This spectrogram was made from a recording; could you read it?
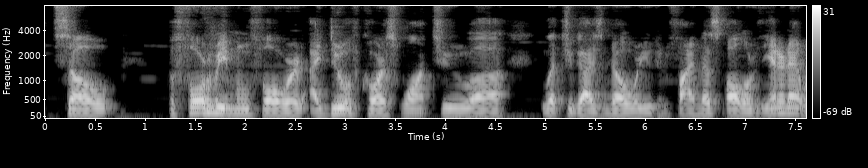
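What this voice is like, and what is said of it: Slightly strained, rough voice. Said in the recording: “my voice is a little messed up”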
